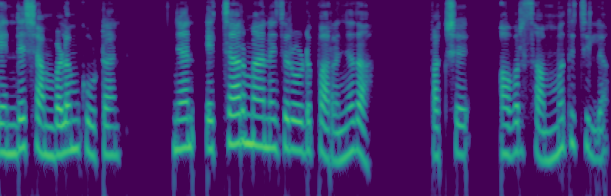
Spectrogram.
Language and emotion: Malayalam, sad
